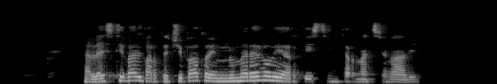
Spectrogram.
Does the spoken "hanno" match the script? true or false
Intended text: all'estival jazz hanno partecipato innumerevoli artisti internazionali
false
